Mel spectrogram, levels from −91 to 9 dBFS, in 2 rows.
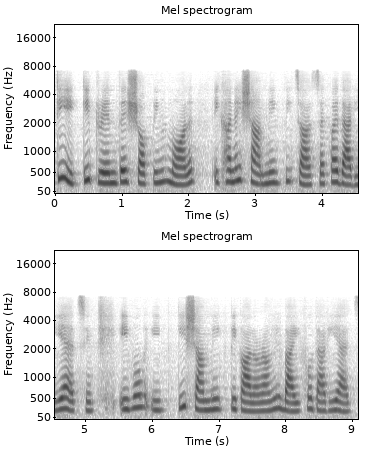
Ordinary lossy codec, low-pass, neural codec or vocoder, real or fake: none; 7.2 kHz; codec, 16 kHz, 0.2 kbps, FocalCodec; fake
